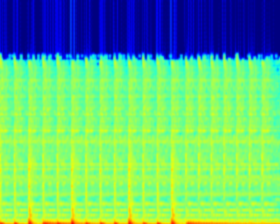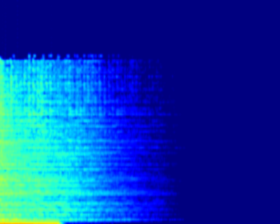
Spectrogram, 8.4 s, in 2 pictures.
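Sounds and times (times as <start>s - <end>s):
backing music: 0.0s - 5.4s.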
